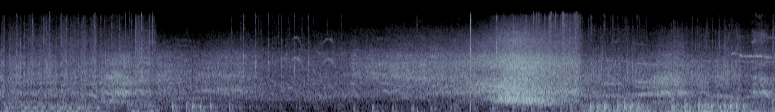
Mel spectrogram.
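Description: A large stadium crowd roars and cheers outdoors.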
